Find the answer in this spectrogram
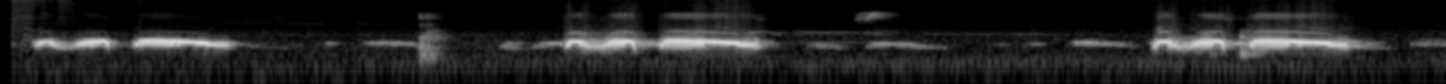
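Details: Decoy spotted dove cooing to lure wild doves, which are provoked to coo back. Three low, mellow phrases, each a quick double note followed by a longer drawn-out coo, repeated about every three seconds in a quiet setting.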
